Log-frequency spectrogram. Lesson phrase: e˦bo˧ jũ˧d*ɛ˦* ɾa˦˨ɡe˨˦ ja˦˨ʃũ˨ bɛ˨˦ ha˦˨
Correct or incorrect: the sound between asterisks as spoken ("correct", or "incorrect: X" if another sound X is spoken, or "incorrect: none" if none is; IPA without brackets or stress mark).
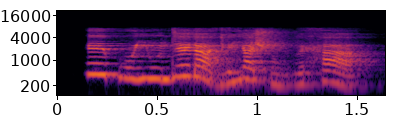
correct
